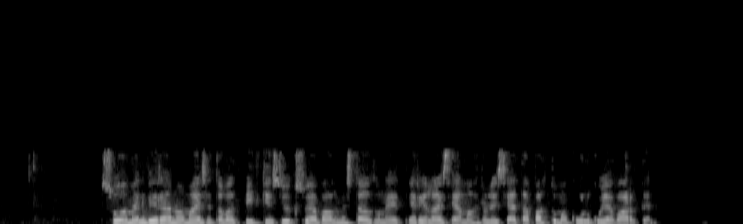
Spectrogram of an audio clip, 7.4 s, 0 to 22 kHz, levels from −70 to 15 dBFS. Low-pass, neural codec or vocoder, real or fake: 7.2 kHz; none; real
